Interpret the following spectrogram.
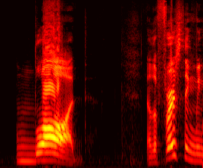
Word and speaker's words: ض: It's called dad, dad.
